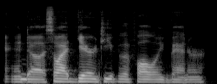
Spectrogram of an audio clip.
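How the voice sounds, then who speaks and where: Male game streamer, medium pitch, casual chatty live commentary with a rambling, self-deprecating manner. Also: flat delivery, rapid-fire, clear, resonant tone.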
